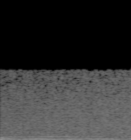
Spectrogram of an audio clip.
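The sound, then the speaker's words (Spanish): Rain pours onto the wooden planks of a platform in Inchon during a storm, a dense, even hiss of countless drops with no distinct single hits, loud and unbroken throughout. “Rompe a llover en Inchon. Las gotas de lluvia caen sobre las tablas de la plataforma.”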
